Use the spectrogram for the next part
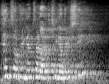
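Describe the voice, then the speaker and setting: A woman's voice: sits high, brisk, lightly acted. A young woman playing a devoted young bride in a stage play. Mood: happy, coaxing. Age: young adult. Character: devoted young bride, playful, then alarmed. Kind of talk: school stage play acting. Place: indoor theatre stage. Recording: echoey theatre stage, distant mic.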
